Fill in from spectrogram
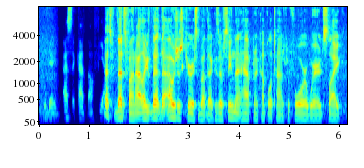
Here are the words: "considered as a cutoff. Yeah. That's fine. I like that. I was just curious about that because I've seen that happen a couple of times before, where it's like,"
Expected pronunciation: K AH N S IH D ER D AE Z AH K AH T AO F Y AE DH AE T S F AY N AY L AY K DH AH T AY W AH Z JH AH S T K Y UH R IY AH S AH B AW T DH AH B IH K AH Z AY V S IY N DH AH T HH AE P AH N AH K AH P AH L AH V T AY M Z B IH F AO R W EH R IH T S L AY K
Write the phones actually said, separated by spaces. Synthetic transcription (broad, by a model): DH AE T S DH AE T S F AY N AY L AY K DH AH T AY W AH Z JH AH S K Y UH R IY AH S AH B AW T DH AH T K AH Z AY V S IY N DH AH T HH AE P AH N AH K AH P L AH V T AY M Z B IH F AO R W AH R IH T S L AY K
